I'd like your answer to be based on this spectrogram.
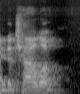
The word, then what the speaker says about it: Bachalo: Daniel Salvador, Chris Bachalo. I think he's how you pronounce his last name. – Yeah, Bachalo.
